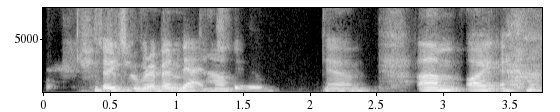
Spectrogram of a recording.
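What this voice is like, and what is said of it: Usual voice. Nothing is said of it.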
